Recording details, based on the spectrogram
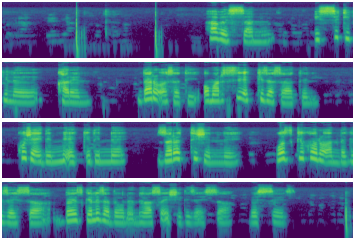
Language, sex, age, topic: Gamo, female, 25-35, government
